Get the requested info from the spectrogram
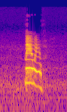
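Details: Domestic cat playing outdoors on grass, uttering a single clear, cute meow lasting about a third of a second, tonal and gently falling in pitch at the end, against quiet background.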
